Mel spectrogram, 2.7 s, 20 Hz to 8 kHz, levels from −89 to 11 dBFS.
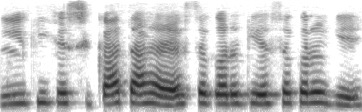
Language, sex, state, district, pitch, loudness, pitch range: Hindi, female, Bihar, Sitamarhi, 255 Hz, -12 LUFS, 245-275 Hz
